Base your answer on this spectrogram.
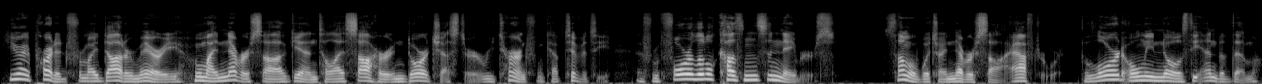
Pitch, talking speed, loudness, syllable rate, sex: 150 Hz, 205 wpm, -20 LUFS, 3.9 syllables/s, male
